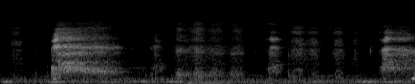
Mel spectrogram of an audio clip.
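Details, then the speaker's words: Person with Tourette syndrome having breathing tics that recently returned while grieving a family death: sudden sharp gasping breaths and short noisy puffs of air. "over the past few days I have started ticking with my breathing again as I've done in this video and I'm sure I'll do it again"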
